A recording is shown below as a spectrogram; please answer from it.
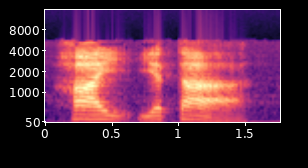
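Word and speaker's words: הָיְתָה: So, hayeta, hayeta, accent, accent.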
